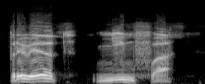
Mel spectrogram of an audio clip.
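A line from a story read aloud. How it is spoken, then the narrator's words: Loud booming voice. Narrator (Russian): обратился он к Лоис зычным голосом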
